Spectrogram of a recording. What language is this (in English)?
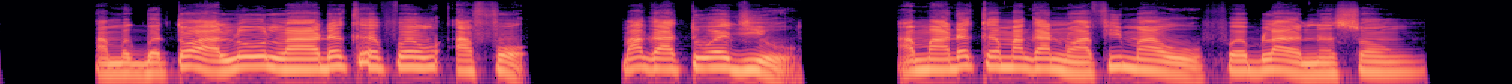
Ewe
